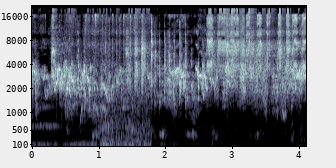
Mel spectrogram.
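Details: Budgerigars chattering in a steady stream of buzzy, squeaky warbling and chirps; a short low rumble intrudes around the first second, then the chatter resumes over faint low thuds.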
